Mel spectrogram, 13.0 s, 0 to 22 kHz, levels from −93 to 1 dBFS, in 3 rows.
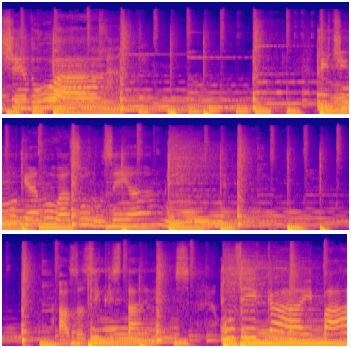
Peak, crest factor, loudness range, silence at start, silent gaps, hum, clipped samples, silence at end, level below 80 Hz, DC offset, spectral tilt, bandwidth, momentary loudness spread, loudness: -2 dBFS; 16 dB; 4 LU; 0 s; none; none; under 0.1%; 0 s; -24 dBFS; under 0.1%; -6 dB/octave; 17 kHz; 10 LU; -19 LUFS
